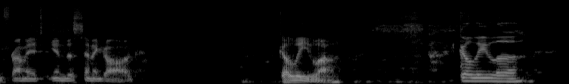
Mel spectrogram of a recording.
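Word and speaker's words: gelilah: Galila. Galila. G A L E I L A. Galila. I'm sorry. Galila is spelled G E L I L A H.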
